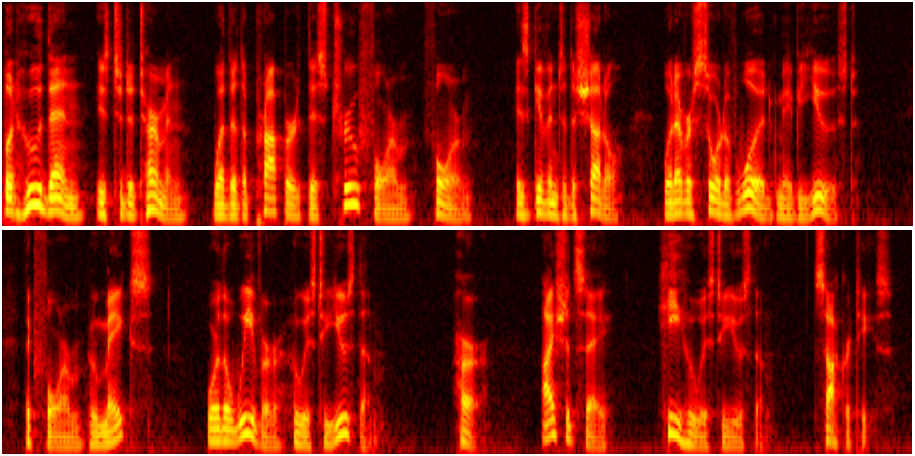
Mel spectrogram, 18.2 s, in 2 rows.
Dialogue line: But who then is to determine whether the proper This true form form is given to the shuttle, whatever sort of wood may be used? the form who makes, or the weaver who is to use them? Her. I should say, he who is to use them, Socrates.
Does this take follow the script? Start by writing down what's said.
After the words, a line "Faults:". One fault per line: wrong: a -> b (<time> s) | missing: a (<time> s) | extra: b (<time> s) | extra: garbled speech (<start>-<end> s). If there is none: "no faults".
But who then is to determine whether the proper This true form form is given to the shuttle, whatever sort of wood may be used? the form who makes, or the weaver who is to use them? Her. I should say, he who is to use them, Socrates.
Faults:
no faults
